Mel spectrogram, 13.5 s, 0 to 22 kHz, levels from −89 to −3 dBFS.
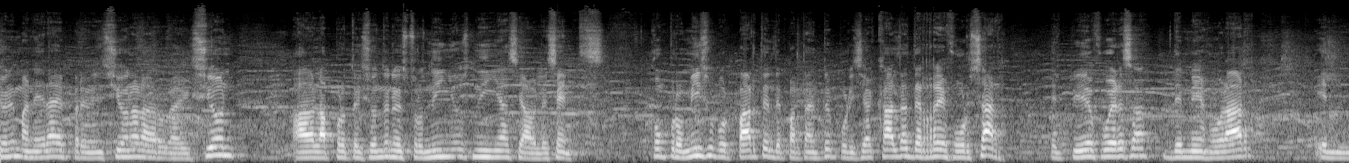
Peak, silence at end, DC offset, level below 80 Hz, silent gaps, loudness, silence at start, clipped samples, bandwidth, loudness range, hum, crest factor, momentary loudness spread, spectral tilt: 0 dBFS; 0 s; under 0.1%; -60 dBFS; none; -17 LUFS; 0 s; under 0.1%; 14.5 kHz; 2 LU; none; 16 dB; 14 LU; -6 dB/octave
